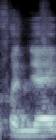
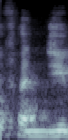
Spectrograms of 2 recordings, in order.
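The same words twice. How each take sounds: First: "फंजाई" with the last syllable rhyming with "eye"; "फंजाई" pronunciation. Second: "फंजी" with the last syllable rhyming with "see"; "फंजी" pronunciation. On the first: Teacher showing students one accepted variant, "फंजाई" ending in -jai. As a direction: say "फंजाई" ending in a long "aa-ee" glide, fun-JAI. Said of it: "pronunciation है". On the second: Teacher showing students how some people say it, "फंजी" ending in -jee. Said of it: "कुछ लोग ... फंजी भी कहते हैं". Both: Shown as a demonstration.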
